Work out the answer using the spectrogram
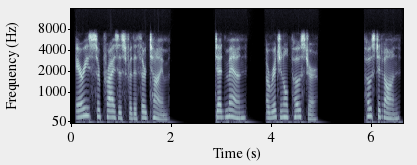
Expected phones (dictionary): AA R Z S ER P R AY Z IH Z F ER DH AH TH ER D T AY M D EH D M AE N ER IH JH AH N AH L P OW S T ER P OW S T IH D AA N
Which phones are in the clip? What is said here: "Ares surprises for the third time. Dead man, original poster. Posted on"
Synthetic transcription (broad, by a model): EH R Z S ER P R AY Z IH Z F ER DH AH TH ER D T AY M D EH D M AE N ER IH JH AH N L P OW S T ER P OW S T IH D N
